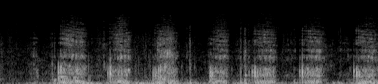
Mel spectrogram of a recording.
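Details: Reindeer giving a steady run of deep, hoarse grunts, roughly two each second, rough and breathy with a strong low rumble throughout.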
